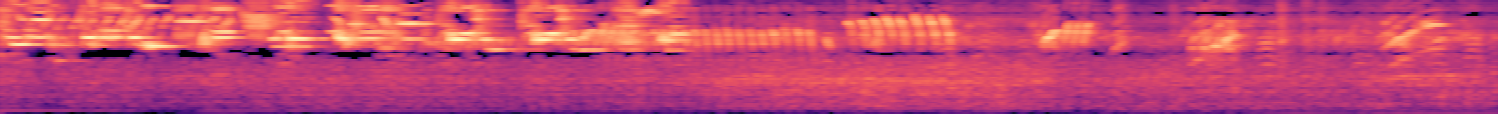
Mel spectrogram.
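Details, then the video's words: Singing Ocellated thrasher: quick, varied phrases of chirps, trills and short whistles for about three seconds, then the song fades into softer scattered notes over faint background noise. "Huitlacoche barranqueño cantando"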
